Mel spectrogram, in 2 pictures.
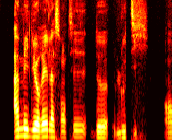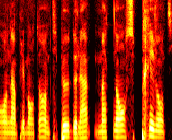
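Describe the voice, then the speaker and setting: In a Belgian accent, a man speaks at a fairly slow pace in a dark, mellow tone, recorded with a dry, close sound and no echo. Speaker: company representative presenting at trade show. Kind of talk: technical presentation. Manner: hesitant, many filler sounds.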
